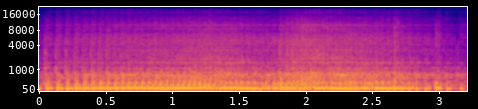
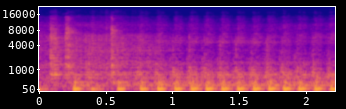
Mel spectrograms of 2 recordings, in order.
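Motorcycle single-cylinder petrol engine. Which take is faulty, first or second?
first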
